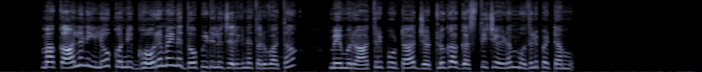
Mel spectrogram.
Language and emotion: Telugu, fearful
